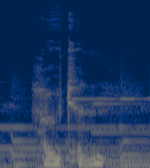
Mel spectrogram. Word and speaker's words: Houghton: The name of the village is actually Houghton, not what I was saying.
